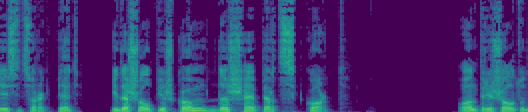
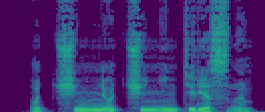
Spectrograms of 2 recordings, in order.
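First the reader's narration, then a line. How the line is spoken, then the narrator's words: Mutter. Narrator (Russian): пробормотал Пуаро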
